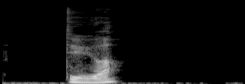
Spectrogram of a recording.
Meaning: definite feminine singular of due
- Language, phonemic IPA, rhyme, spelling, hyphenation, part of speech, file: Norwegian Bokmål, /ˈdʉːa/, -ʉːa, dua, du‧a, noun, Nb-dua.ogg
